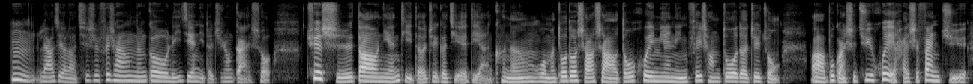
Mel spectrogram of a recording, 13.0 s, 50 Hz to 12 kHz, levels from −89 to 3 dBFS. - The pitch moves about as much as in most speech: Yes, average, 3.3 semitones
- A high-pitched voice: No, medium, 170 Hz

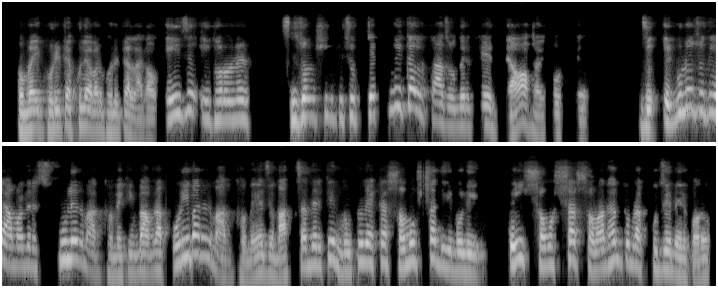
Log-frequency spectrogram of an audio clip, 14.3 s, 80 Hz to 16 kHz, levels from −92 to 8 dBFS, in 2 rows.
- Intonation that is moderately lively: No, wide, 7.7 semitones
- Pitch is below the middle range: No, medium, 175 Hz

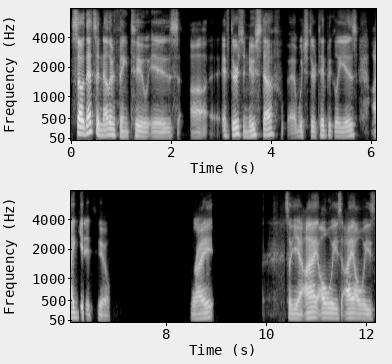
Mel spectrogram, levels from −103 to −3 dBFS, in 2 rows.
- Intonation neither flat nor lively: Yes, average, 3.3 semitones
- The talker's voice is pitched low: Yes, low, 110 Hz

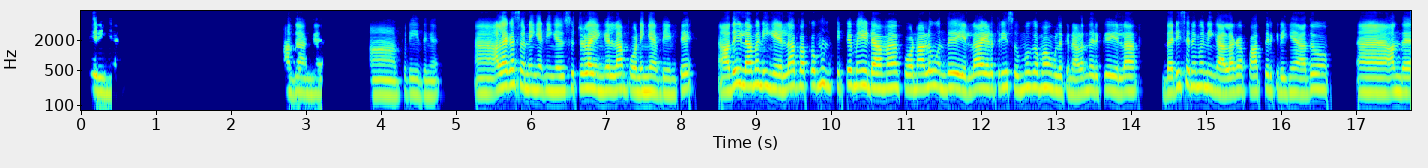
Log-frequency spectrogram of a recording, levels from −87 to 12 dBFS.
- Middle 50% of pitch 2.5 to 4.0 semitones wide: Yes, average, 3.4 semitones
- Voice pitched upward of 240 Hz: No, high, 205 Hz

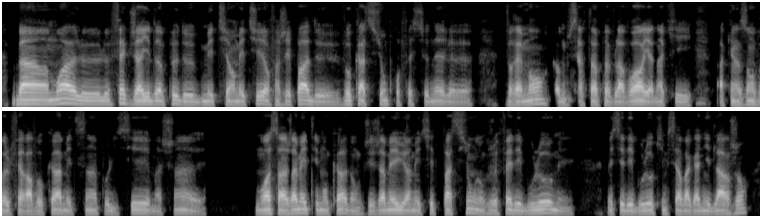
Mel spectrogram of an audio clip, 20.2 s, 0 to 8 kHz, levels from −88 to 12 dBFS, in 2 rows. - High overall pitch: No, very low, 90 Hz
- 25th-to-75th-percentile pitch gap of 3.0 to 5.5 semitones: No, narrow, 2.4 semitones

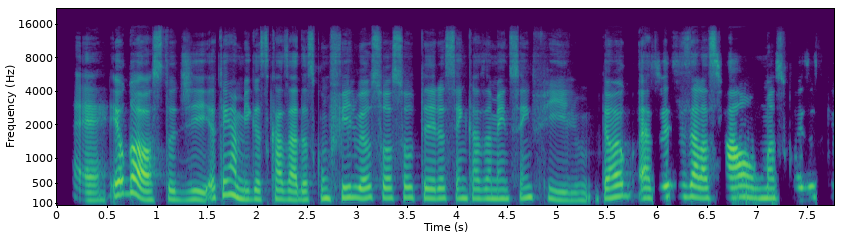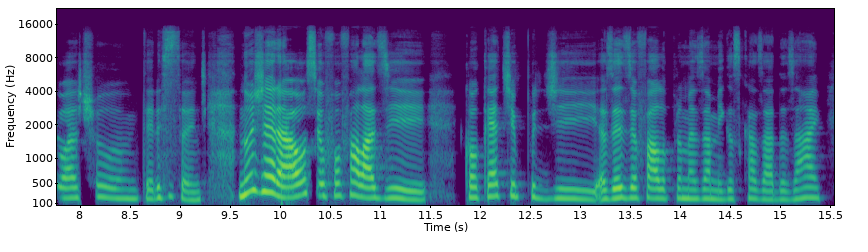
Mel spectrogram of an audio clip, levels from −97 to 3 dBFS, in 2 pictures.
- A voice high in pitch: Yes, high, 195 Hz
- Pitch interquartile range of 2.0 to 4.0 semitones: Yes, average, 2.9 semitones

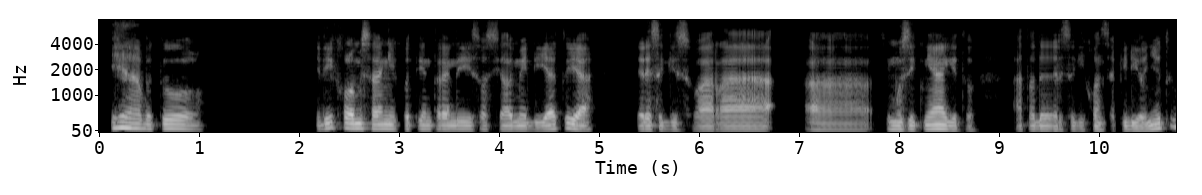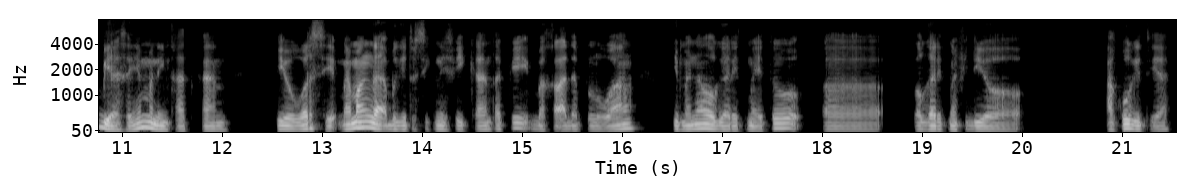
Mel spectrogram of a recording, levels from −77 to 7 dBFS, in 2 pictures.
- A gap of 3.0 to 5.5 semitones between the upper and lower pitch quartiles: Yes, average, 3.5 semitones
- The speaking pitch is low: Yes, very low, 95 Hz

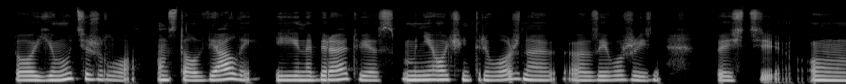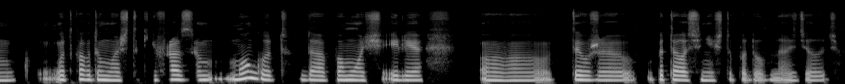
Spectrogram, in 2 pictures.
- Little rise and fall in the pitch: Yes, narrow, 1.9 semitones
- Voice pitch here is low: No, high, 205 Hz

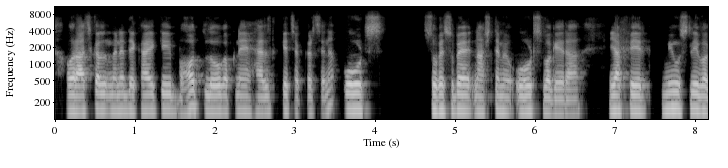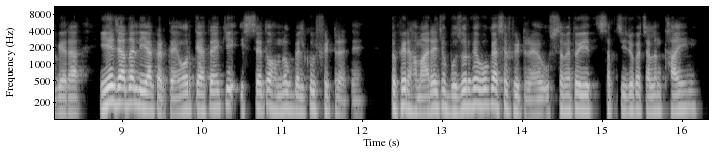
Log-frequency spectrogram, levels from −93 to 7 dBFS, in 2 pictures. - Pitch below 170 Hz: Yes, medium, 140 Hz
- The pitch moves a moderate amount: No, narrow, 2.2 semitones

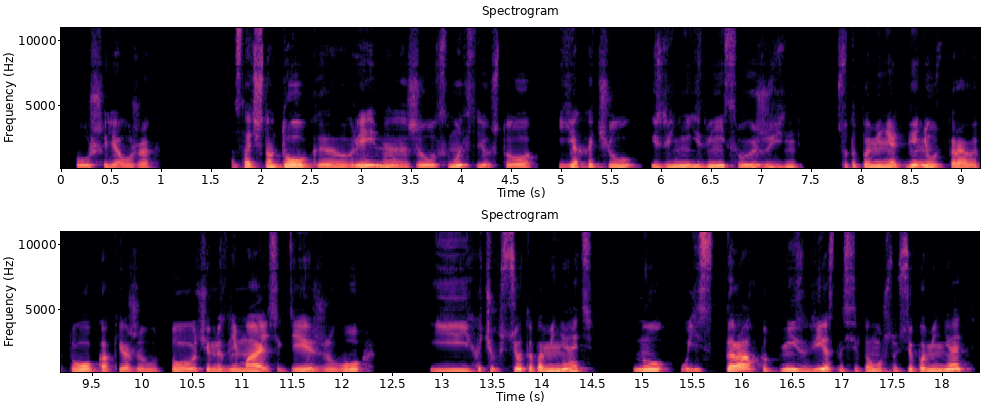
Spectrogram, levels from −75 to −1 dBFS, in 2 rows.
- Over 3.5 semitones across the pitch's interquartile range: Yes, average, 4.1 semitones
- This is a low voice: Yes, low, 125 Hz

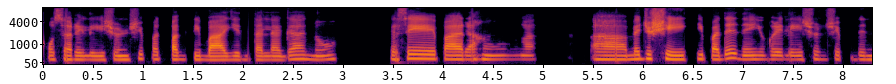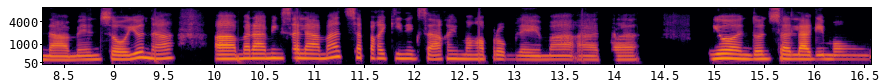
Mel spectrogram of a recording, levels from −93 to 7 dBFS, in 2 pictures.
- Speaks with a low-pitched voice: No, medium, 175 Hz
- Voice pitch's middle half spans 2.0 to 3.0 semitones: Yes, average, 2.7 semitones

